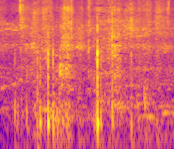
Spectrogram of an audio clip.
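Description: Footsteps of two people walking across a stage: a few irregular knocks, the loudest about a second and a quarter in.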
